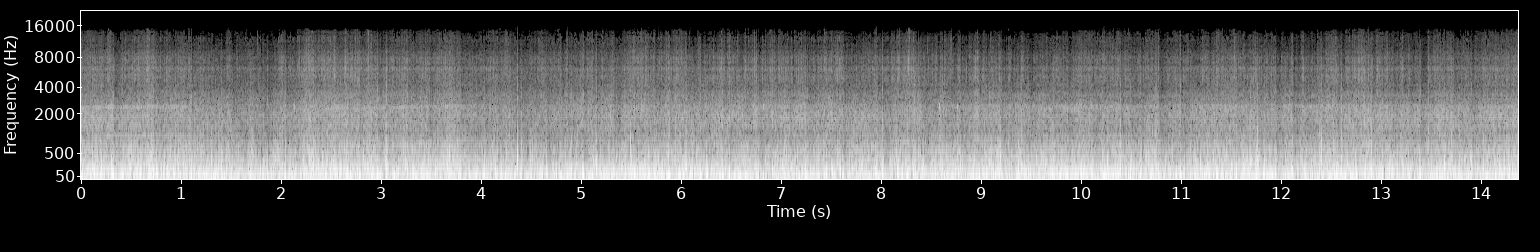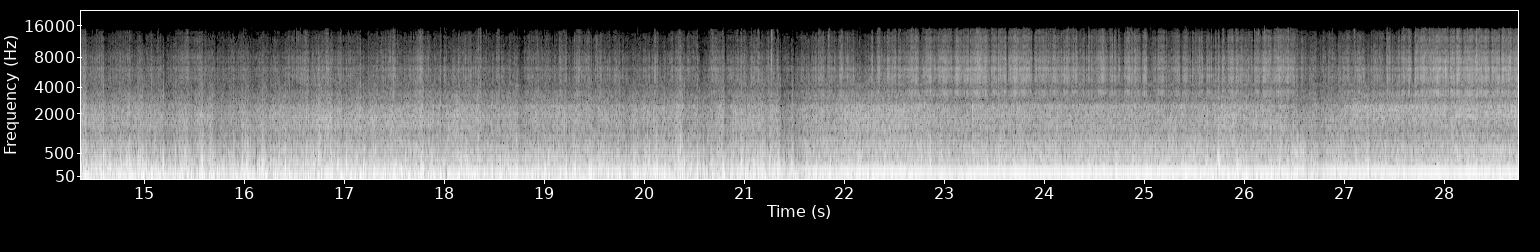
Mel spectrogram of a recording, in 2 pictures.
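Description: Engine of an open-cockpit Seven-style sports car, running on a newly fitted Emerald K6 engine management unit, pulls steadily under way. Its low note shifts pitch as the car goes, with wind rushing past the open cockpit. From about 21 seconds in, the engine note turns louder and deeper.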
